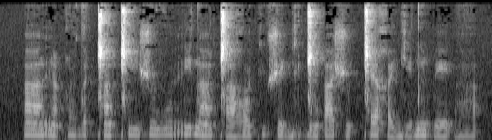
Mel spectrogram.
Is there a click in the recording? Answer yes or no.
yes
